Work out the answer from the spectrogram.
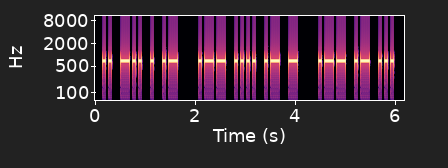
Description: Morse code, heard as a keyed tone, about 20 wpm, 700 Hz. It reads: IDEA WHAT WAS
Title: Sentences with 7-Word Phrases - Spoken Beginning - 20wpm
